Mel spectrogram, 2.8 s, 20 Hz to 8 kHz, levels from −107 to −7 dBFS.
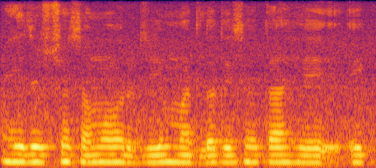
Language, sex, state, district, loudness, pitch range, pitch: Marathi, male, Maharashtra, Pune, -17 LUFS, 130-135 Hz, 130 Hz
